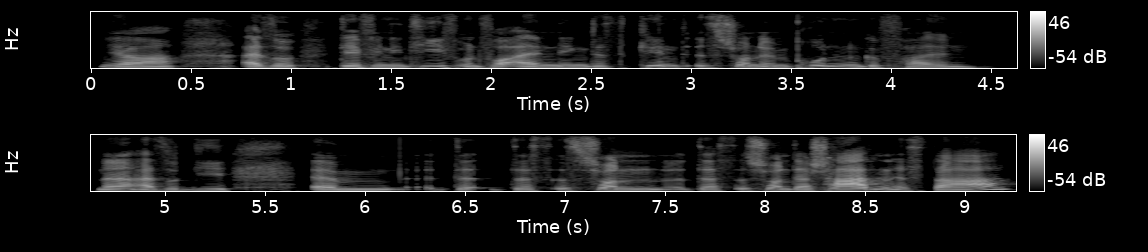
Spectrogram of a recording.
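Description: A woman's voice: on the low side, normal speed, fairly bright tone, dry recording, studio quality. A woman speaking as a podcast guest from the hotel industry, talking casually with many fillers and restarts, indignant about the rules.

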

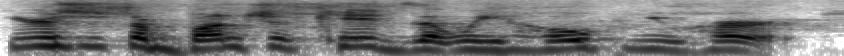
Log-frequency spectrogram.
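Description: A woman's voice: medium pitch, brisk, a little mellow, husky. A young woman co-hosting a podcast, chatting in rambling bursts and readily agreeing. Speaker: podcast co-host. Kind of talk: casual chat. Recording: slightly dull, lo-fi sound.

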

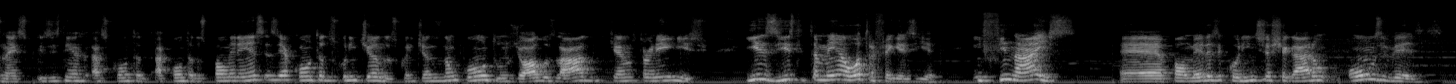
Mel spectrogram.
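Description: A man's voice: on the high side, moderate pace. A man with a Brazilian accent giving colloquial, opinionated commentary in a casual sports discussion. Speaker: sports podcast panelist. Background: background music.

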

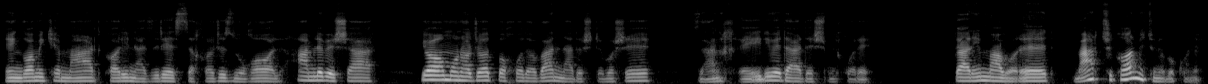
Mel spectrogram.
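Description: A woman's voice: sits low, vocal fry, darkish tone, voice pushed down. A woman voicing an earthy, boisterous older workman, blunt and philosophizing, in an audiobook.

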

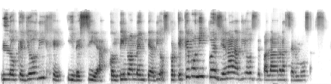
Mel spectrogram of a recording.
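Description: A woman's voice: fairly high pitch, animated, unhurried, rough recording. A woman with a Mexican accent, sharing her personal faith testimony in an earnest, emotional way with some hesitations. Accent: Mexican Spanish.

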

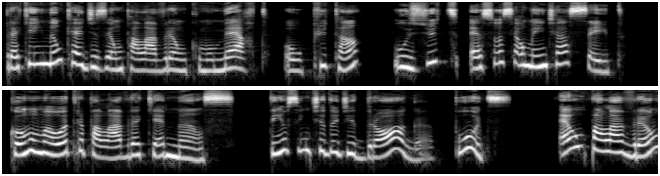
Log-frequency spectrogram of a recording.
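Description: Brazilian female language teacher, bright high register, dead-dry studio read, clear and patient. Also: dry recording. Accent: Brazilian Portuguese. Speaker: French teacher. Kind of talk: language lesson for Portuguese speakers.

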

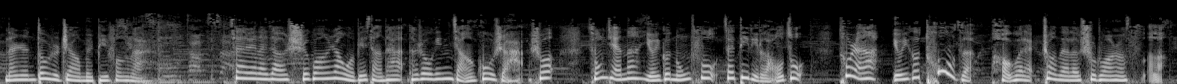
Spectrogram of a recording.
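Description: Woman host, casual and teasing, mellow tone over faint music. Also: fairly high pitch, expressive, fast talker. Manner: playful, teasing, reads jokes with light voiced quotes. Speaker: podcast host reading listener comments. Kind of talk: casual chat. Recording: soft music behind.

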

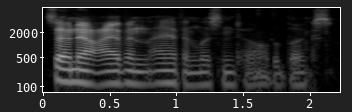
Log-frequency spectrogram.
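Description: Bright, jokey man on a podcast. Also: mid-range voice, level tone, fast, creaky, smooth, dry recording, clean studio sound. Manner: jokey, laughs often, breaks into song. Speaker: podcast co-host. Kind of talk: casual chat.

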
